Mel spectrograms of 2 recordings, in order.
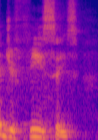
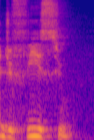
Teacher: A penúltima sílaba é a tônica e é terminada em ditongo. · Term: paroxítona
